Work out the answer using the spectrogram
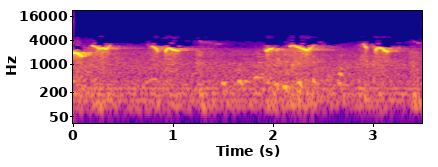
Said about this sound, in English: Oh, Jack, look at that beautiful bird on your lawn. Ah, look, he's hopping over to us. Come on, Birdie. Come here.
